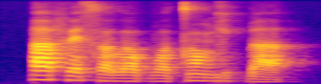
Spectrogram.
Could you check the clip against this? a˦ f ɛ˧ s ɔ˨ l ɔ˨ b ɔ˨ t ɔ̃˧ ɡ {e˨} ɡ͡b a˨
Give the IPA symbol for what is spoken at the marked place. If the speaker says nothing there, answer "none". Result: e˨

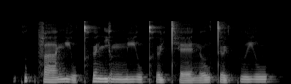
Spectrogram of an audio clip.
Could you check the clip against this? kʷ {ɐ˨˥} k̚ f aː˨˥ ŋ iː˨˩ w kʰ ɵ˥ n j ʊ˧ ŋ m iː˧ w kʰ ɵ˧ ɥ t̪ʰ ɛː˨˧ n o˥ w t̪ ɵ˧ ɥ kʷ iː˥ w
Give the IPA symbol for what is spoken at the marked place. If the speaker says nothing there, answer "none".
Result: ɐ˥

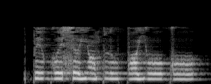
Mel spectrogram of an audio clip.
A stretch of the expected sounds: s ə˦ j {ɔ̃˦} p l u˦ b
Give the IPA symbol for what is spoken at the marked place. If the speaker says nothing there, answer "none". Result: ɔ̃˦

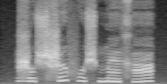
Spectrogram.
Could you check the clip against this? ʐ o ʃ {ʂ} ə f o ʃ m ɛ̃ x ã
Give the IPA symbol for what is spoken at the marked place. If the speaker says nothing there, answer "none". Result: ʂ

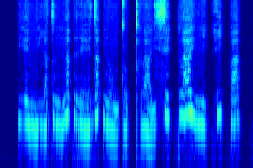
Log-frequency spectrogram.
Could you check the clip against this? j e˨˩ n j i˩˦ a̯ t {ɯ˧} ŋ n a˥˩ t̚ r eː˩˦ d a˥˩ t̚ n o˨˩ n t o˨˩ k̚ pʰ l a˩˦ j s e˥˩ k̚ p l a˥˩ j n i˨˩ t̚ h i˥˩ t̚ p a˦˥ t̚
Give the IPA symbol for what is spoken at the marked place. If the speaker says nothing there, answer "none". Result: ɯ˨˩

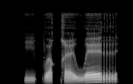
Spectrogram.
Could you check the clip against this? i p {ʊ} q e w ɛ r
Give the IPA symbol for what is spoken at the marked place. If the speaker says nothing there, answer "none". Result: ʊ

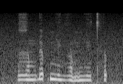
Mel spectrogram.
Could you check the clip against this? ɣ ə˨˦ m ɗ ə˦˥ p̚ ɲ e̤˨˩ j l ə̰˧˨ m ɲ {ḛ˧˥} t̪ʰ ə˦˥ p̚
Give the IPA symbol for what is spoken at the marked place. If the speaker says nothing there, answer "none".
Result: e̤˨˩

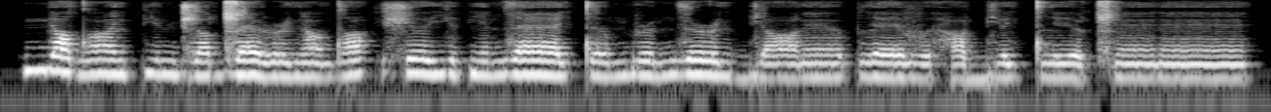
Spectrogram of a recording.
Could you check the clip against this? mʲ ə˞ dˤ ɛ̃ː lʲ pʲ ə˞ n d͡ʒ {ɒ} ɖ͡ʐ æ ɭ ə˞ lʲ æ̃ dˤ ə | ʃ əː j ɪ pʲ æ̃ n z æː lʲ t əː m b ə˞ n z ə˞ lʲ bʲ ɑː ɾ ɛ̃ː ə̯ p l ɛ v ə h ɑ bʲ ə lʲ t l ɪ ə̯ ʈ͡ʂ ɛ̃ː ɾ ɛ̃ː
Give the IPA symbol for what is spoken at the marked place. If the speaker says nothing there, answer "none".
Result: ɑ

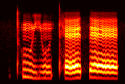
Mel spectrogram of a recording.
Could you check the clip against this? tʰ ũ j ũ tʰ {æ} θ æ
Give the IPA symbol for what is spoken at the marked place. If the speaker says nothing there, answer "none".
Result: æ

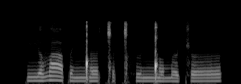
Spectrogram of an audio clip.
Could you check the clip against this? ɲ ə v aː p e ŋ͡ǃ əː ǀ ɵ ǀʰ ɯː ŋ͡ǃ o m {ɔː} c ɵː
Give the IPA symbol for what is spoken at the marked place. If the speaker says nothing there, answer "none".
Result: ɵː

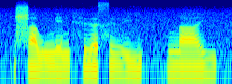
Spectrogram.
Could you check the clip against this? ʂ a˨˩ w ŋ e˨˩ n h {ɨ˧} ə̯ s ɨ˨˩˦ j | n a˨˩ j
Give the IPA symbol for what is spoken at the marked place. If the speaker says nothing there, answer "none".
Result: ɨ˧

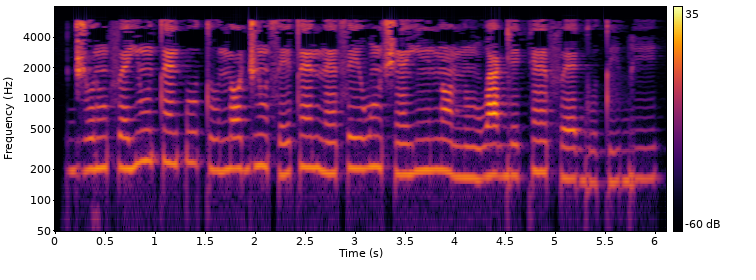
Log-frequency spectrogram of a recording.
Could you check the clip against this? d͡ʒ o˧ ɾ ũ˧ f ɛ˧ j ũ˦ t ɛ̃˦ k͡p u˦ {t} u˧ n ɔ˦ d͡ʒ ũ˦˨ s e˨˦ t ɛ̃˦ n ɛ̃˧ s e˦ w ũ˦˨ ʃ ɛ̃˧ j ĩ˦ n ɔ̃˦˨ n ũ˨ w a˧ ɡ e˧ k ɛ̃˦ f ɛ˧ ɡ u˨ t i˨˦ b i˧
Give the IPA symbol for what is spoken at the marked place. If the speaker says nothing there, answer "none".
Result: t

